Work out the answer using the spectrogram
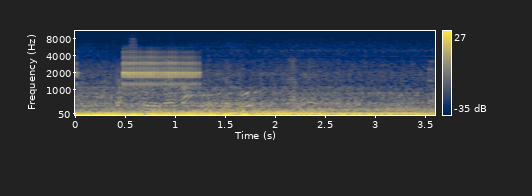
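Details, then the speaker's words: Aircraft engine idling at about 1000 rpm just after start: low, slightly lumpy chugging that idles a bit strangely but with no rattles; normal idle. "That sounds nice. We're not Yep. rattling or anything else."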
